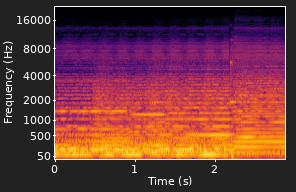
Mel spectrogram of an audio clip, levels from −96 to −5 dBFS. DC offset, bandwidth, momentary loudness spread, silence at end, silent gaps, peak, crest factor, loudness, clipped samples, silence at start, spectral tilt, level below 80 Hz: under 0.1%; 10 kHz; 2 LU; 0 s; none; -6 dBFS; 12 dB; -19 LUFS; under 0.1%; 0 s; -7.5 dB/octave; -38 dBFS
